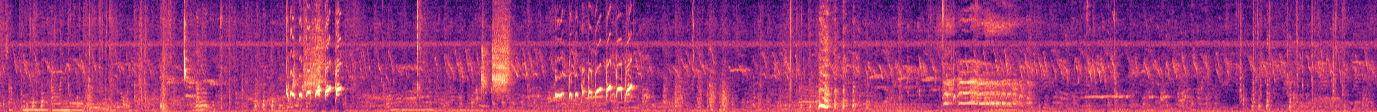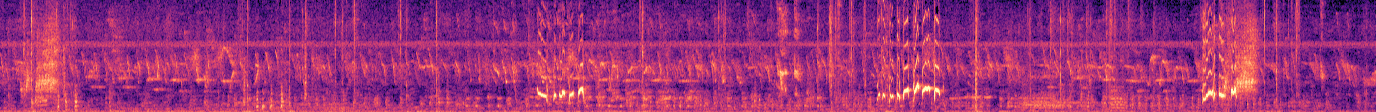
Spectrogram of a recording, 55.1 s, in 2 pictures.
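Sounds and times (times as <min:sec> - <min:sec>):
bird calling: 0:05.4 - 0:07.0, 0:11.0 - 0:12.8, 0:38.2 - 0:42.0, 0:45.0 - 0:46.5, 0:51.5 - 0:52.9.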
